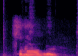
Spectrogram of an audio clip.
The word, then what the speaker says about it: thermometer: uh, guys, let's talk about a movie I was not expecting to have this high of a tom- tomato meter, but thermometer.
